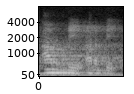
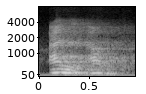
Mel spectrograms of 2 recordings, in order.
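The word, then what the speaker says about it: الأرض: Salah fil ardi jangan ardi. Harus alif lamnya harus dibaca. Al ardi.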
